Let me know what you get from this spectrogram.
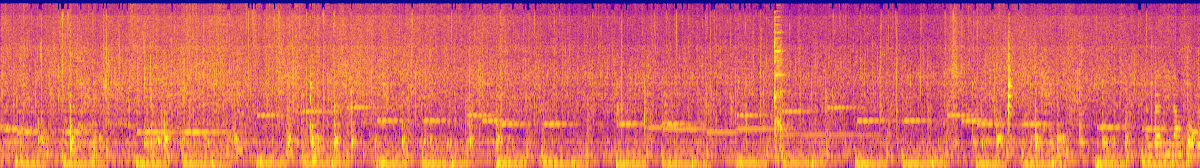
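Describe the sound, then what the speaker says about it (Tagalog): Shrimp frying in a pan for a shrimp and broccoli dish in oyster sauce, giving a steady, close sizzle throughout with a few sharp clinks of stirring on top and no talking. "Tapos ilalagay po natin yung ating shrimp."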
